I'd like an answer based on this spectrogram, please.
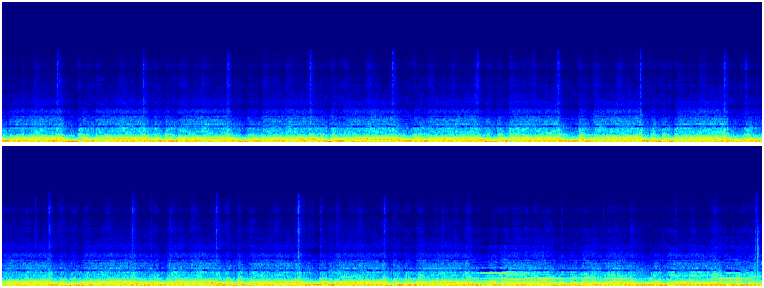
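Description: Epiphone acoustic guitar played continuously, with picked notes ringing on over one another.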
